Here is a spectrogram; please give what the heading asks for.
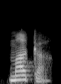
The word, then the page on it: marker: Indian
